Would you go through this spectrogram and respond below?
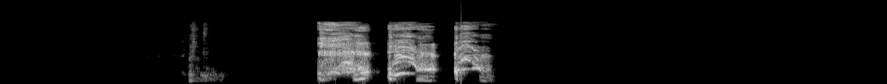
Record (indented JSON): {
  "cough_length": "8.9 s",
  "cough_amplitude": 31255,
  "cough_signal_mean_std_ratio": 0.32,
  "survey_phase": "beta (2021-08-13 to 2022-03-07)",
  "age": "65+",
  "gender": "Male",
  "wearing_mask": "No",
  "symptom_cough_any": true,
  "symptom_shortness_of_breath": true,
  "symptom_sore_throat": true,
  "symptom_onset": "13 days",
  "smoker_status": "Ex-smoker",
  "respiratory_condition_asthma": true,
  "respiratory_condition_other": false,
  "recruitment_source": "REACT",
  "submission_delay": "1 day",
  "covid_test_result": "Negative",
  "covid_test_method": "RT-qPCR"
}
